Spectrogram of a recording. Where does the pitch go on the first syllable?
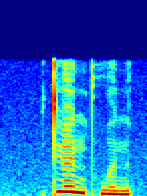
falling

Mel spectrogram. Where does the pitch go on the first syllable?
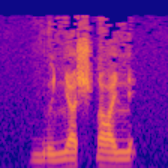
low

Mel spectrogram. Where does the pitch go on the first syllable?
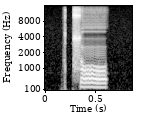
high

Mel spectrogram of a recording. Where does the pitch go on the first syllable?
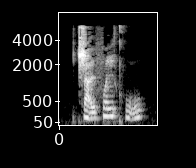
low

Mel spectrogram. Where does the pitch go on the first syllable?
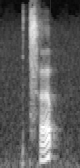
rising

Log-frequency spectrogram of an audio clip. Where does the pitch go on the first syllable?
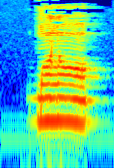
low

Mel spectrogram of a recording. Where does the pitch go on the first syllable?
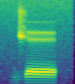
low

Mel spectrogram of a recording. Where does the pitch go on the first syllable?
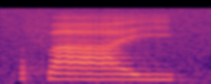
low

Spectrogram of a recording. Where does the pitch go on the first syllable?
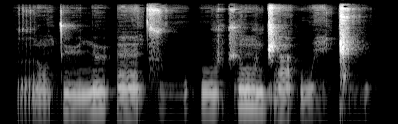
low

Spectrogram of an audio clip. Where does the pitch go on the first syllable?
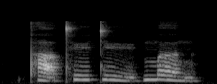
low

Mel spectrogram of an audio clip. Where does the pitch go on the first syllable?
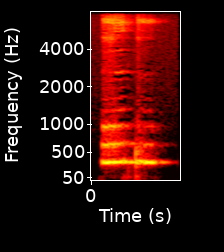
high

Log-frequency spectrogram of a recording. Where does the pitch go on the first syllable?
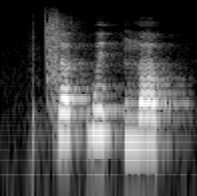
rising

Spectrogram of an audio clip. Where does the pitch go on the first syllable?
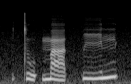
low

